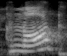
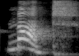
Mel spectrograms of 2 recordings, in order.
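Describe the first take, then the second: First: "knot" as k-not, rising; K sounded. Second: "Knot" as not, high then falling; silent K. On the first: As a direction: say "knot" wrongly with a hard k. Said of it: "No, what is it?". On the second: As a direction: say "Knot" starting on n. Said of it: "The actual pronunciation". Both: Shown as a demonstration.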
